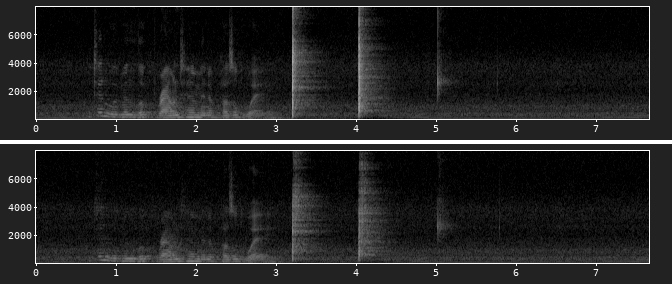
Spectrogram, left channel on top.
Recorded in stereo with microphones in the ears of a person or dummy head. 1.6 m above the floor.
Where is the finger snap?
45° left (ahead or behind), 0.8 m.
